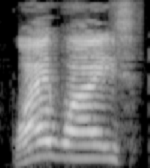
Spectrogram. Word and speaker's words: Huawei: I think you actually pronounce it Huawei's chief financial officer.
